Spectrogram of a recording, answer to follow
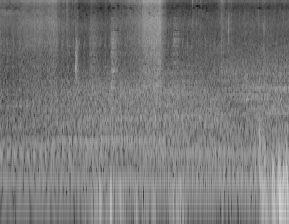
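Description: Electric fan running with a steady low hum, just switched on through a Wi-Fi smart plug, with a few faint clicks or rustles about a second or two in.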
